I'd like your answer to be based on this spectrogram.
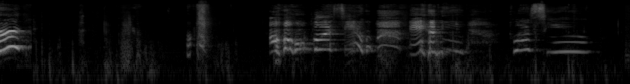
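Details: Compilation of pets sneezing, including a kitten: brief sharp animal sneezes amid an owner's talk in a small room; ordinary pet sneezing.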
